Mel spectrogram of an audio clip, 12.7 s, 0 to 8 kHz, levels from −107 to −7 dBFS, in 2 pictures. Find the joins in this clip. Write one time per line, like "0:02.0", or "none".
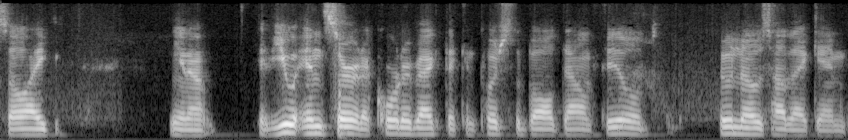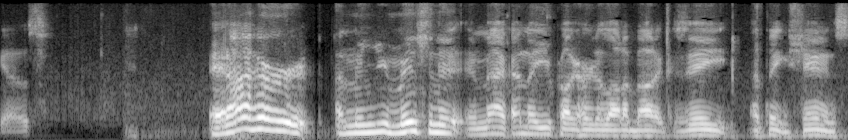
none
